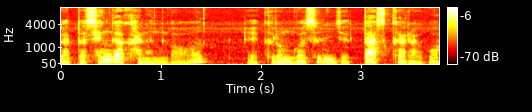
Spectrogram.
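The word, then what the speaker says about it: тоска: 있기는 이제 또 스카이에서 침에 엑센트가 뒤에 있어요 엑센트가 뒤에 힘쓰면 5가 아 발음합니다 그래서 따 스 카 이렇게 되는 거예요 그래서 어 향수 향수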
